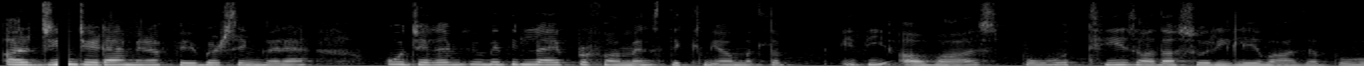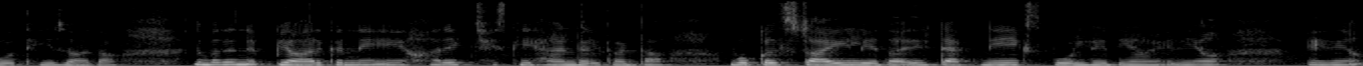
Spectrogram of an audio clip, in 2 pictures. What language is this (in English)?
Dogri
